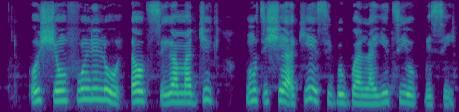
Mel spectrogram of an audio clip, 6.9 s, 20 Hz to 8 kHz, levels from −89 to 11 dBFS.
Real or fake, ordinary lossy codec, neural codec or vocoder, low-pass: real; none; none; none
